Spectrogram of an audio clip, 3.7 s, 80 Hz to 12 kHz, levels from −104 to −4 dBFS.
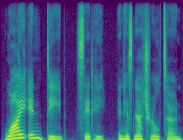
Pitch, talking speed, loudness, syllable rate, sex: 220 Hz, 130 wpm, -18 LUFS, 3.6 syllables/s, female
